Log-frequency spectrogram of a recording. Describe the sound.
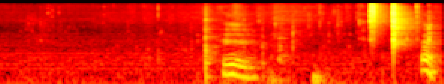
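A can of Beach Blonde Ale is cracked open: a sharp metallic snap with a quick burst of fizzing hiss near the end, following a brief voice and a soft click earlier on.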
